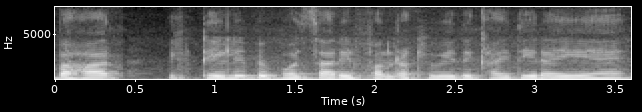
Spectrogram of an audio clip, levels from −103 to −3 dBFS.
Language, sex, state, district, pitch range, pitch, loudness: Hindi, female, Chhattisgarh, Bilaspur, 230-235 Hz, 230 Hz, -16 LUFS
